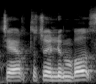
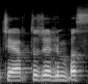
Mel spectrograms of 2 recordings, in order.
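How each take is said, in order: Both takes have the same delivery.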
